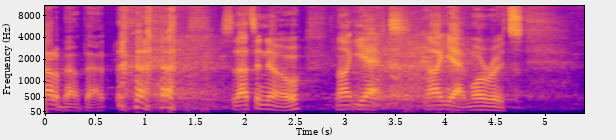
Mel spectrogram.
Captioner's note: laugh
